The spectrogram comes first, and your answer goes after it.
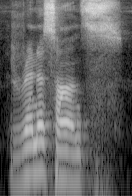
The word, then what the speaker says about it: Renaissance: Rather, it is easy because stress is at the beginning. You can say Renaissance.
